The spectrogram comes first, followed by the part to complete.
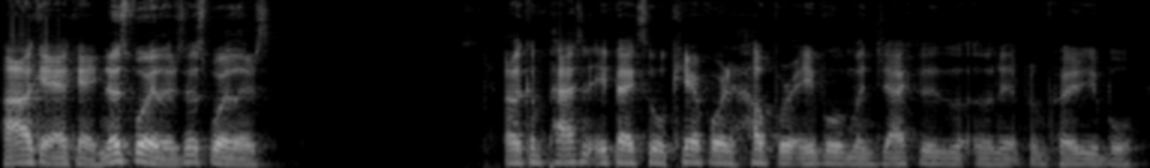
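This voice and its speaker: A man's voice: medium pitch, fairly even intonation, a little fast, a bit bright. A man chatting casually as a live streamer, in a slangy, profane and emphatic way. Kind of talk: casual livestream chat.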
